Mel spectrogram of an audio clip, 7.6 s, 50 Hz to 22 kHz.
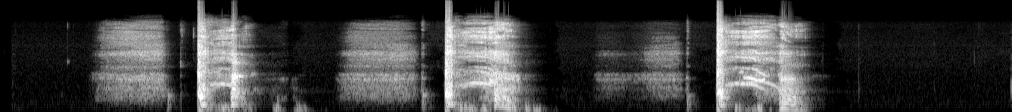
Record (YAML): three_cough_length: 7.6 s
three_cough_amplitude: 32768
three_cough_signal_mean_std_ratio: 0.32
survey_phase: beta (2021-08-13 to 2022-03-07)
age: 65+
gender: Male
wearing_mask: 'No'
symptom_runny_or_blocked_nose: true
symptom_fatigue: true
symptom_headache: true
symptom_onset: 3 days
smoker_status: Never smoked
respiratory_condition_asthma: false
respiratory_condition_other: false
recruitment_source: Test and Trace
submission_delay: 2 days
covid_test_result: Positive
covid_test_method: RT-qPCR
covid_ct_value: 27.6
covid_ct_gene: N gene
covid_ct_mean: 27.7
covid_viral_load: 850 copies/ml
covid_viral_load_category: Minimal viral load (< 10K copies/ml)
